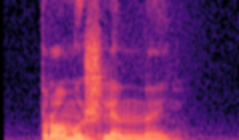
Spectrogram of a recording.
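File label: "промышленнӧй", Komi, female; kpv audio dict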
